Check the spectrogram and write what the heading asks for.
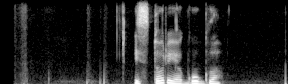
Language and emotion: Russian, neutral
